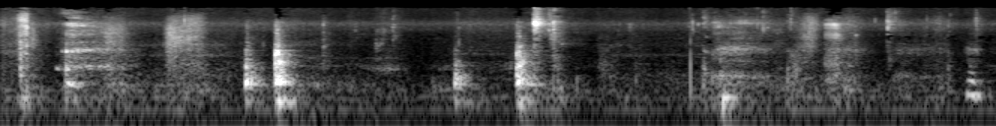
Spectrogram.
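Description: A toddler sucking on a lemon wedge: short, scattered mouth smacks and clicks, about one every second or so.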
